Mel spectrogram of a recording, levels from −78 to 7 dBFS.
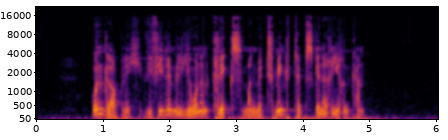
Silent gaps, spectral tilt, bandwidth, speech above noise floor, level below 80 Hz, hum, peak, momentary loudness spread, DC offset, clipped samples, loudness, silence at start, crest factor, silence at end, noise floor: none; -4 dB/octave; 16.5 kHz; 36 dB; -36 dBFS; none; -2 dBFS; 11 LU; under 0.1%; under 0.1%; -19 LUFS; 0.85 s; 20 dB; 0.9 s; -55 dBFS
